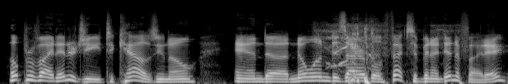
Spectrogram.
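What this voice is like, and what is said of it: Poor put-on Canadian accent. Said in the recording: “What kind of accent was that? ... that was not a good Canadian accent”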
